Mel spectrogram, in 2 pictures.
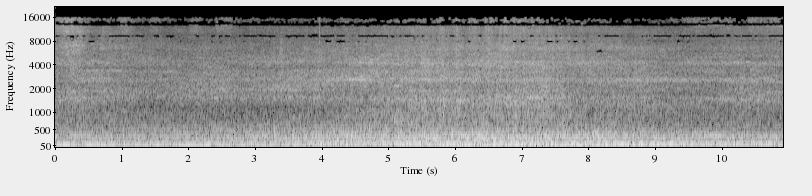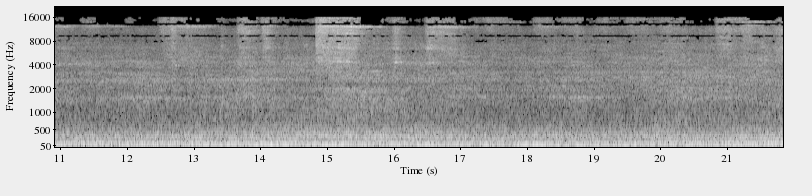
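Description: Double-stack intermodal train of container-laden well cars rolling past close by: a steady rumble and clatter of steel wheels on the rails.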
